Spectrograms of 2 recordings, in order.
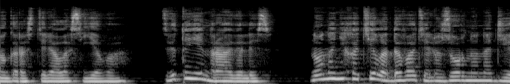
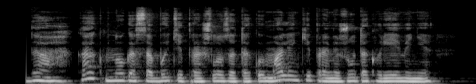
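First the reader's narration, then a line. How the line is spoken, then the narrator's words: Sighing. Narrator (Russian): вздохнул Филипп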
